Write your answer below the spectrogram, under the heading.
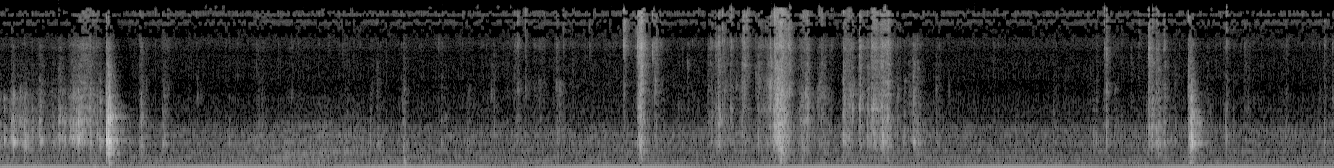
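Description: An adhesive bandage being unwrapped: its paper wrapper crinkles and tears in a few short, scattered bursts, over a steady low room hum.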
